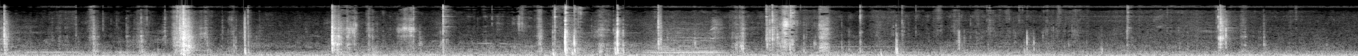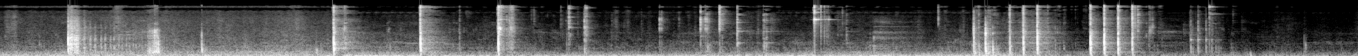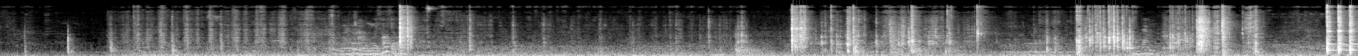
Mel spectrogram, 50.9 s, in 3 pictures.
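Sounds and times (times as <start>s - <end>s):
metal parts clinking and tapping: 4.1s - 8.3s, 15.1s - 15.9s, 23.2s - 27.8s, 31.1s - 32.4s, 50.5s - 50.9s.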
